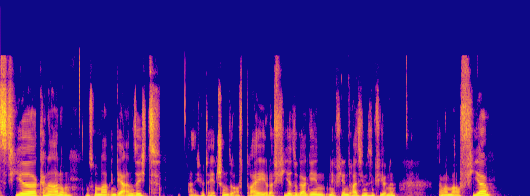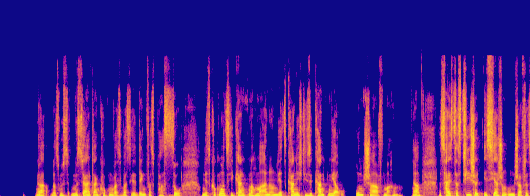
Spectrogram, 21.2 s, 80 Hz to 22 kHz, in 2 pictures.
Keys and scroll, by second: 1.4 super+0, 4.3 3, 5.8 4, 7.0 BackSpace, 8.2 BackSpace, 8.9 4, 14.8 super+space.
